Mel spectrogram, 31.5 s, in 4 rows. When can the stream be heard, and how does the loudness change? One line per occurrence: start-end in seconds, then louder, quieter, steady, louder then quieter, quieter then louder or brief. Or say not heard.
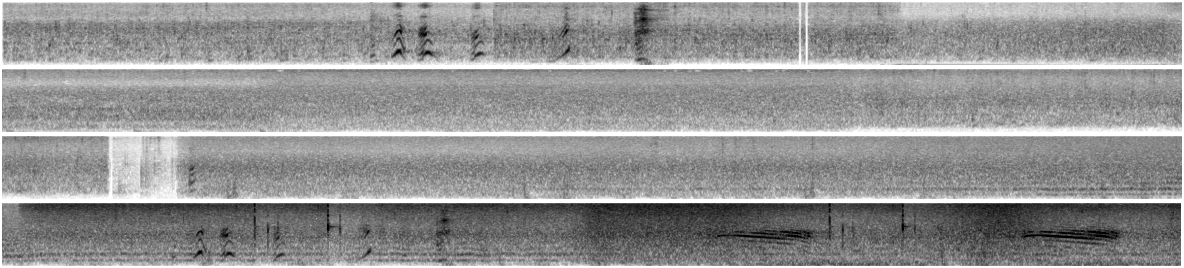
0.0-31.4 louder.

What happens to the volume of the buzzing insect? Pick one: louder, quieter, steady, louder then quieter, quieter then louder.
louder.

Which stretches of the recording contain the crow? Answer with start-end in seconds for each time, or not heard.
28.4-31.4.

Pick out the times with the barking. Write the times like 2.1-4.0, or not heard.
2.5-4.4, 24.7-26.7.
